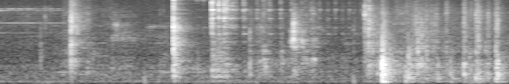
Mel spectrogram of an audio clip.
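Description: A spoon or spatula scrapes and clinks against a bowl while brownie batter of cocoa powder, flour, salt, chocolate, butter and egg is mixed, giving a few scattered, close knocks.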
